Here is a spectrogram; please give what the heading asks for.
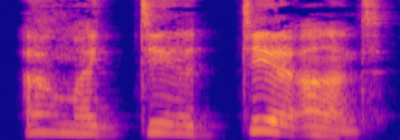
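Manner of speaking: rapturous cry. Acted. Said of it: "she rapturously cried".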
